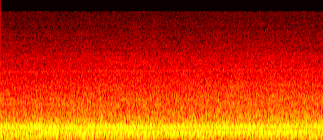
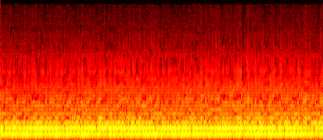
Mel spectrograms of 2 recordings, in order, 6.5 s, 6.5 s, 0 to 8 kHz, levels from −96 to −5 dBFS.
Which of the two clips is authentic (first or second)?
first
